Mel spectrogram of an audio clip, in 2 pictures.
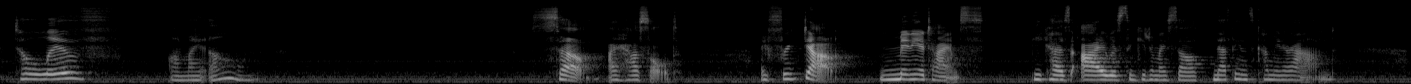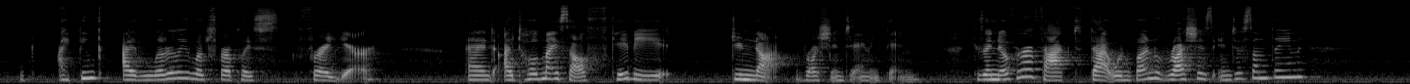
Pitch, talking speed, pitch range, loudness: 215 Hz, 120 wpm, 200-240 Hz, -32 LUFS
